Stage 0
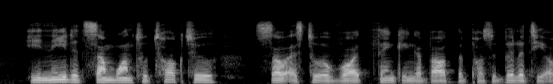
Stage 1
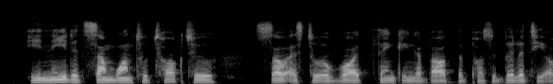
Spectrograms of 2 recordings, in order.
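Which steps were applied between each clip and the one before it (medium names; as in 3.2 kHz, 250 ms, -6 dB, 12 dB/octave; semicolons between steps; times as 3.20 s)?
dynamic bell 1.9 kHz, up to +5 dB, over -44 dBFS, Q 2.7; trim -5 dB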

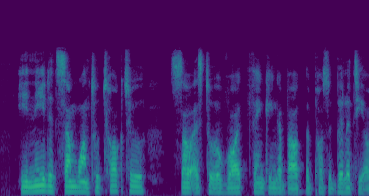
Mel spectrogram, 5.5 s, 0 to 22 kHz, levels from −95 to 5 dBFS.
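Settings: flange 1.6 Hz, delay 7.3 ms, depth 3 ms, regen -56%; trim -6.5 dB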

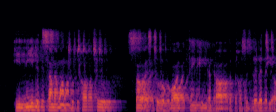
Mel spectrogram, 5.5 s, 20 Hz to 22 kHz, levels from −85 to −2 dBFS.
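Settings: feedback delay 105 ms, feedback 30%, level -4.5 dB; trim -1 dB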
